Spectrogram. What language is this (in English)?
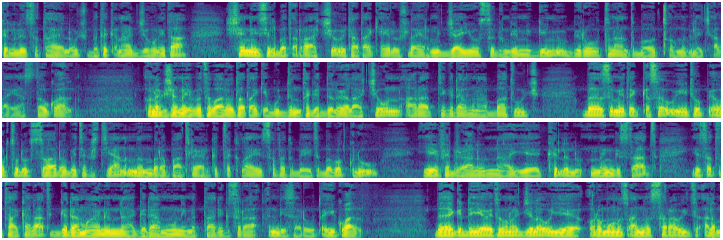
Amharic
